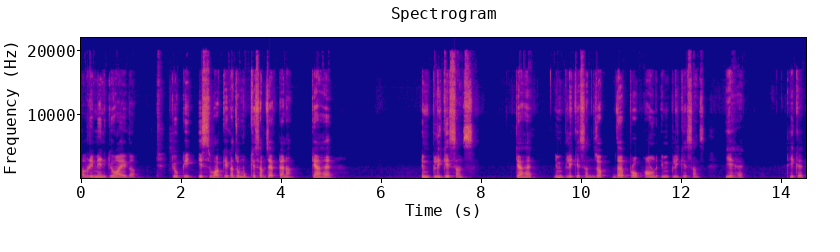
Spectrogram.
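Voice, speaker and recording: A man's voice: mid-range voice, a little mellow. Man teaching grammar, quizzing himself. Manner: asks and answers his own questions, repeats answers; reads English sentences slowly, word by word. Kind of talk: exam-prep lesson.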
